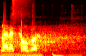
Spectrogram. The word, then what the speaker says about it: Manitoba: for it um and it's in man it's pronounced Manitoba wow so you said uh you said you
